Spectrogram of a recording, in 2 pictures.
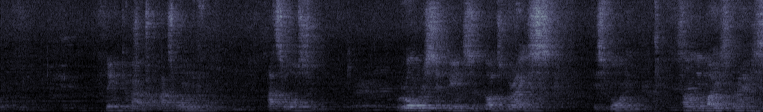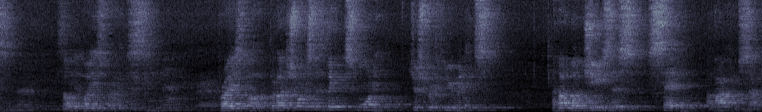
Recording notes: this is a live recording and at times the sound quality may not be the best due to external circumstances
